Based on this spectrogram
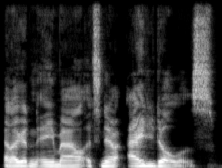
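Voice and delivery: ordinary talk, nothing marked

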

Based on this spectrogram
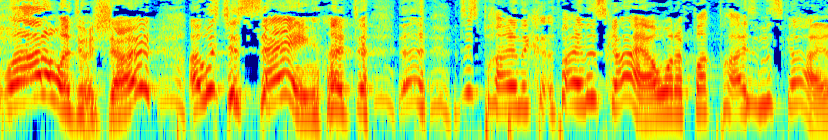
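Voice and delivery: high, loud whiny mock protest, laughing through it; squeaky, laughing imitation of a flustered friend; mocking Glenn. Friend retelling Glenn's reaction, in a high laughing mock whine. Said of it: "Where he was like".

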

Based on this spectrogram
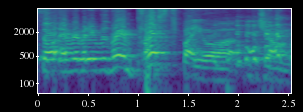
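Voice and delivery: loud, high courtroom accusation; mock prosecutor. Co-host playing court at Mister Gulliver, mock-prosecutorial. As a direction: declaim it triumphantly, on the edge of laughter.

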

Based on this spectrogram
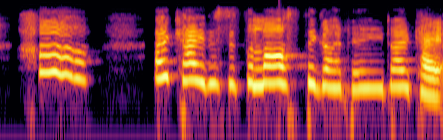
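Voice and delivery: high-pitched gasp settling into strained acceptance; dismayed reaction. Retold or imitated. Retelling dismay at unwanted news.

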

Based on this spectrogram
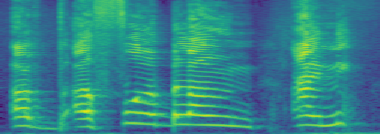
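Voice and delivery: excited. Real, not acted. High excited arguing voice.

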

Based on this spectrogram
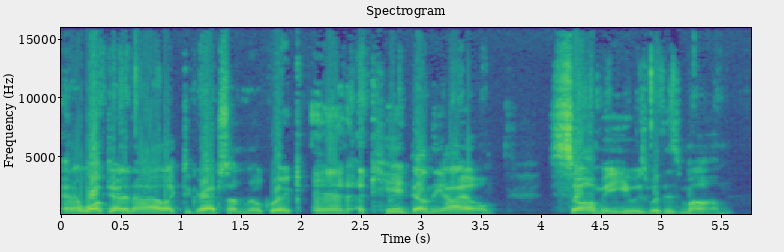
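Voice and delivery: ordinary talk

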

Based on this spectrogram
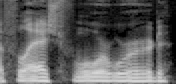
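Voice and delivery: ordinary delivery

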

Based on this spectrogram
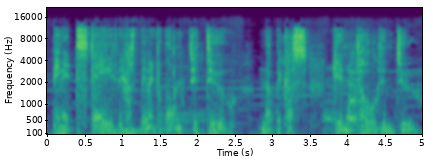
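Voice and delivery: low, whispered creature voice; whispering dragon. Acted.

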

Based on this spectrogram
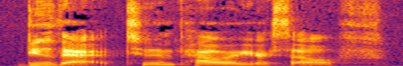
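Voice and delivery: normal talking voice

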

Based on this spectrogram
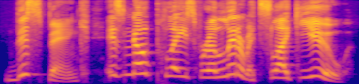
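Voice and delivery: loud, high-pitched insult; contemptuous outburst. A narrator's reading. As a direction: throw the customer out scornfully. Manager throws customer out.

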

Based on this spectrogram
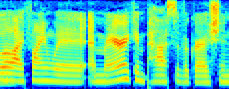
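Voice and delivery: ordinary delivery

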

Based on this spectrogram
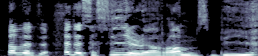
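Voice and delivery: slow, drawn-out Hälsingland dialect; mock rustic Hälsingland speech; Hälsingland accent. Shown as a demonstration. Podcaster imitates co-host's home dialect, slow Hälsingland accent. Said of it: "Hälsingmål".

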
